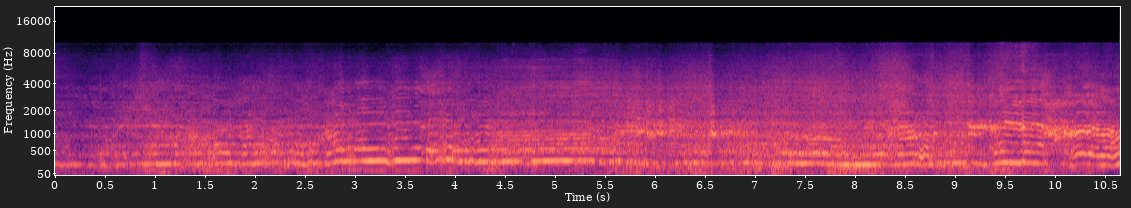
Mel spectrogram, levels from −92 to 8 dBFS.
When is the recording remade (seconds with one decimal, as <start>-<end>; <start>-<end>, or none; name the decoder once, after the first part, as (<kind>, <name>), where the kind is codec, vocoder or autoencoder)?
0.0-4.4 (codec, SNAC); 8.3-8.8; 9.3-10.7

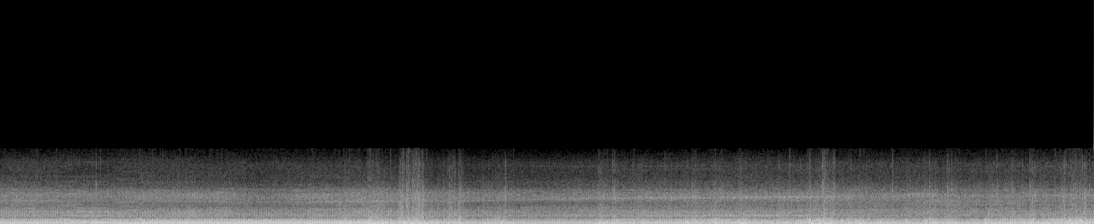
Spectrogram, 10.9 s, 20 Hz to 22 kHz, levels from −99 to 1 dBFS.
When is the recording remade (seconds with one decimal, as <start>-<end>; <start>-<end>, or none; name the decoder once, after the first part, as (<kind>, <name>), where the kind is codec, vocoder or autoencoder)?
0.6-1.4 (codec, SNAC)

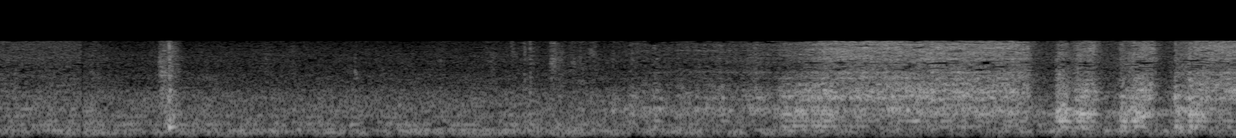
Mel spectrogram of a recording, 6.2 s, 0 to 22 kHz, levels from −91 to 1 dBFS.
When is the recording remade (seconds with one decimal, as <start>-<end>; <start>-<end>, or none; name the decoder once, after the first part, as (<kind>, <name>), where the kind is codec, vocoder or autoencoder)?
none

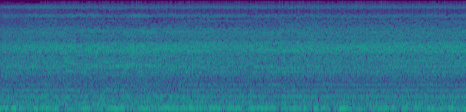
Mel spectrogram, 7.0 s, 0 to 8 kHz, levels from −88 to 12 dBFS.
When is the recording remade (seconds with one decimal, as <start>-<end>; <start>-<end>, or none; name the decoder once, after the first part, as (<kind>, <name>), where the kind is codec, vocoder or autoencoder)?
1.0-2.7 (codec, SNAC); 3.7-4.5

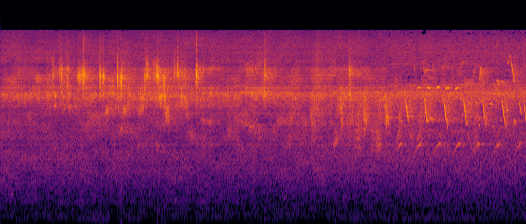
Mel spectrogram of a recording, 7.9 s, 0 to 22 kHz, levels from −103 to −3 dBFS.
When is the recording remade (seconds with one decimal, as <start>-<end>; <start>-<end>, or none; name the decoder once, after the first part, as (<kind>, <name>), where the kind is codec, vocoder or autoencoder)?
0.0-5.8 (codec, SNAC)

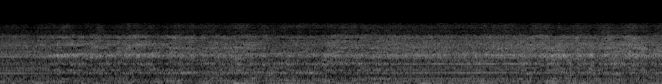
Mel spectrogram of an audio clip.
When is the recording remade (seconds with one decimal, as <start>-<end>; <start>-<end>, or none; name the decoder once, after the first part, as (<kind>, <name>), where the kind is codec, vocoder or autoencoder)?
0.5-3.9 (codec, SNAC); 5.2-6.6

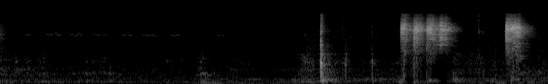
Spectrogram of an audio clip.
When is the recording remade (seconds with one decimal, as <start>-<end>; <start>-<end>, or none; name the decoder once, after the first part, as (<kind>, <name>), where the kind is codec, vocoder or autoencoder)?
2.4-5.1 (codec, SNAC)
